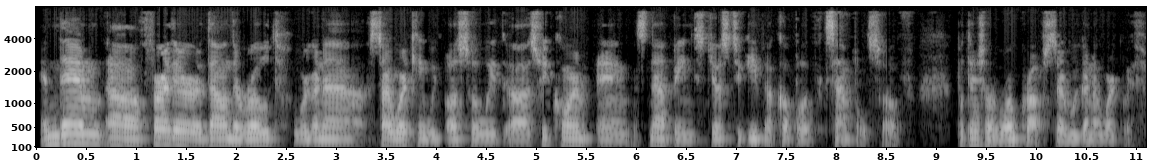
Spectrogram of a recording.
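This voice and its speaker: Speaking at normal speed with a mid-range, darkish voice and little pitch movement, this Dominican horticulture researcher presents an extension webinar. The middle-aged man fills his speech with uh, um, and repeated restarts, captured on a muffled recording.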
